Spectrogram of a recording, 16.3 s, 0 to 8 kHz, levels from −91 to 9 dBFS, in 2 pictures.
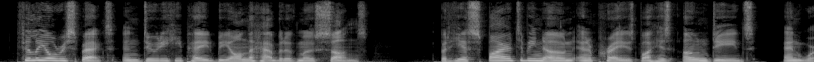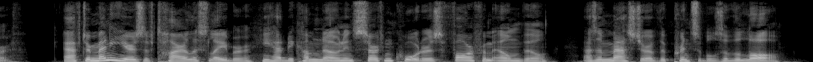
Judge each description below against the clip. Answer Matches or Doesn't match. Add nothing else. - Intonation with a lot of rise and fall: Matches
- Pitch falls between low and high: Matches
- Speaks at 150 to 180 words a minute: Doesn't match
